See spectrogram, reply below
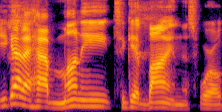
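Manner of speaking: ordinary delivery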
